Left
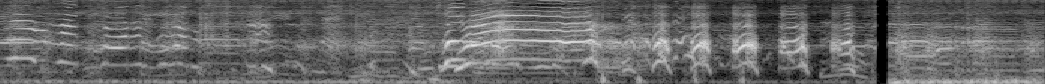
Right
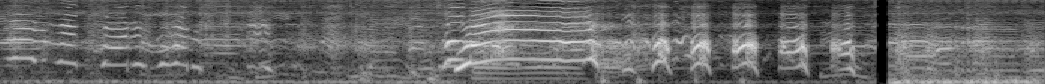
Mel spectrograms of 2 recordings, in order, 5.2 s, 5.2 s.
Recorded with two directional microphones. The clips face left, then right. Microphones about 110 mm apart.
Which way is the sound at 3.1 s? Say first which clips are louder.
Right 1 dB; 10° right (ahead or behind).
